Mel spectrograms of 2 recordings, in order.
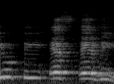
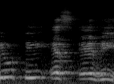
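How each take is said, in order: Both takes have the same delivery.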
